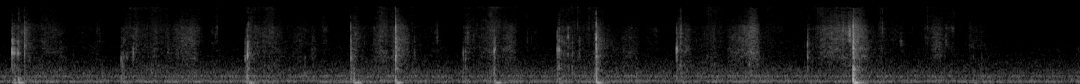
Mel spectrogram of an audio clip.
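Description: Hands punching down and folding risen yeast dough in a plastic bowl: soft irregular squishing and handling noise with sharper knocks every second or two, the loudest a little past eight seconds in.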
